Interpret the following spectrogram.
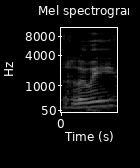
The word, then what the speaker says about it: Louis: character we meet is louis rui however you want to pronounce it they use both both both as acceptable and he's uh he's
